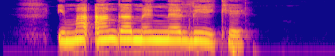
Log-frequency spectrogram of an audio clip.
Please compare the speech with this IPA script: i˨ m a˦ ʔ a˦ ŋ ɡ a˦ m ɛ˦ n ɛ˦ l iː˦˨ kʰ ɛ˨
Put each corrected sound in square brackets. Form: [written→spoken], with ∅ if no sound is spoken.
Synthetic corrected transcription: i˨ m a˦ ʔ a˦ ŋ ɡ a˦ m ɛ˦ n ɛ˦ l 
